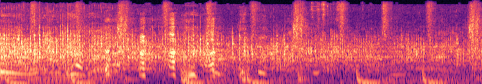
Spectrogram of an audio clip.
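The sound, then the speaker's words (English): A prize wheel spins with a quick, regular series of ticking clacks from its pointer, heard beneath people talking and reacting. “spin the wheel, guys”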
